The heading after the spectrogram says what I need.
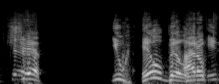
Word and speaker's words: GIF: It's a soft G. It's a GIF.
